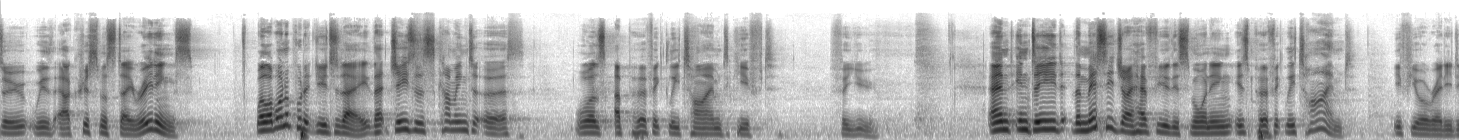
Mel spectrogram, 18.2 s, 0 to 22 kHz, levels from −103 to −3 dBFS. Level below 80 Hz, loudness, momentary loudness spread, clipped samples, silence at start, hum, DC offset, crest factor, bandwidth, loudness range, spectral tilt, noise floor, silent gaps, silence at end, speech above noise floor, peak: -58 dBFS; -25 LUFS; 18 LU; under 0.1%; 0 s; none; under 0.1%; 24 dB; 14 kHz; 12 LU; -3 dB/octave; -64 dBFS; none; 0 s; 38 dB; -4 dBFS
